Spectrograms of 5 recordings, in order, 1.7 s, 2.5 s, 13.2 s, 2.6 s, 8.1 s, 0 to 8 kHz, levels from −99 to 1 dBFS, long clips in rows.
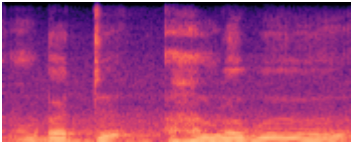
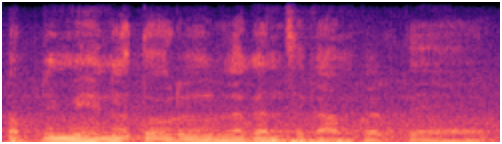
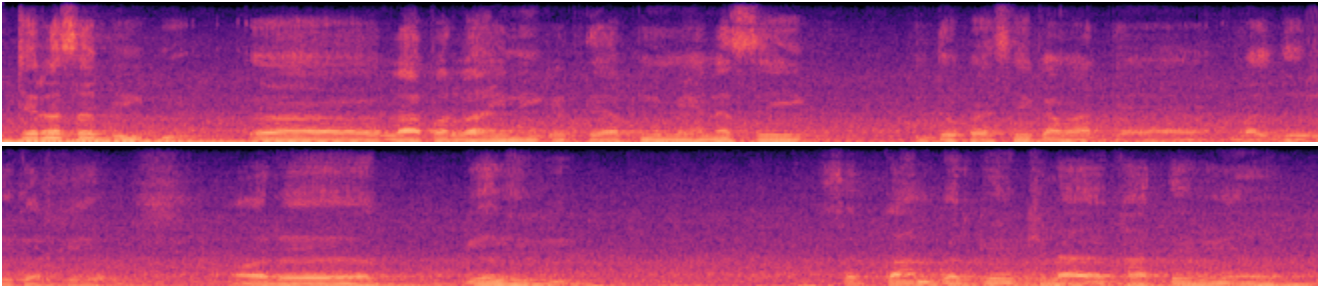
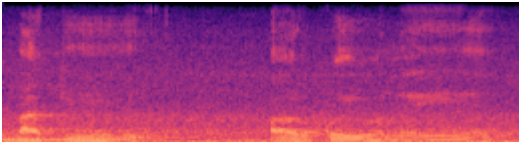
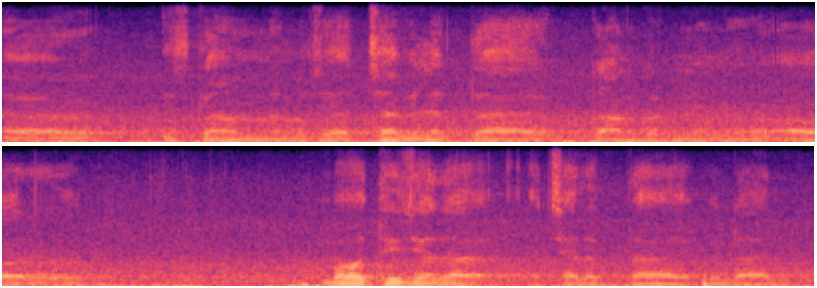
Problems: constant background noise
